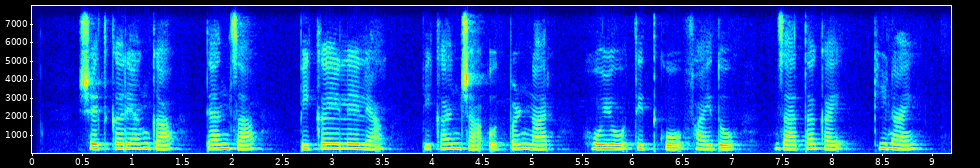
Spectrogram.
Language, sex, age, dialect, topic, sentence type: Marathi, female, 41-45, Southern Konkan, agriculture, question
